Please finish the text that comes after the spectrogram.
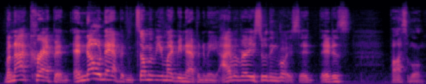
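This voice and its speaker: A man's voice: fairly high pitch, sing-song, brisk, pushed and bright. Rambling, playful American man streaming. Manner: rambling, playful rhymes, upbeat. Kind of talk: casual stream chat.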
